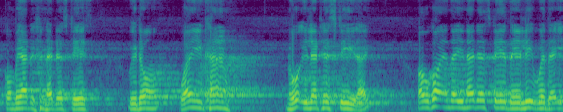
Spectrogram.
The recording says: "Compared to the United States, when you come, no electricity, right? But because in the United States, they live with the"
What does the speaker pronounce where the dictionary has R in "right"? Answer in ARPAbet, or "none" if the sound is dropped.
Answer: R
